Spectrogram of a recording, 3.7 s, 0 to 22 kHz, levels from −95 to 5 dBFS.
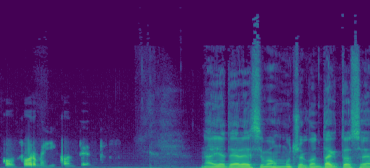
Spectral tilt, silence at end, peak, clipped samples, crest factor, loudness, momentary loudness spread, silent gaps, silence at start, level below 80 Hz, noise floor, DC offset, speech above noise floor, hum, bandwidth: -5.5 dB/octave; 0 s; -6 dBFS; under 0.1%; 18 dB; -23 LUFS; 11 LU; none; 0.05 s; -42 dBFS; -45 dBFS; under 0.1%; 23 dB; none; 17.5 kHz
